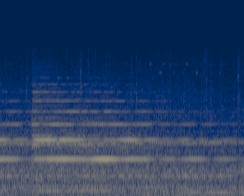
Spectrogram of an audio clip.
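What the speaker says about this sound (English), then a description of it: "someone just rang the bell" A church-style bell tolls in the Dark Souls game, one ringing strike with a long, shimmering metallic hum that sustains evenly and slowly fades, heard alone and at moderate distance.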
